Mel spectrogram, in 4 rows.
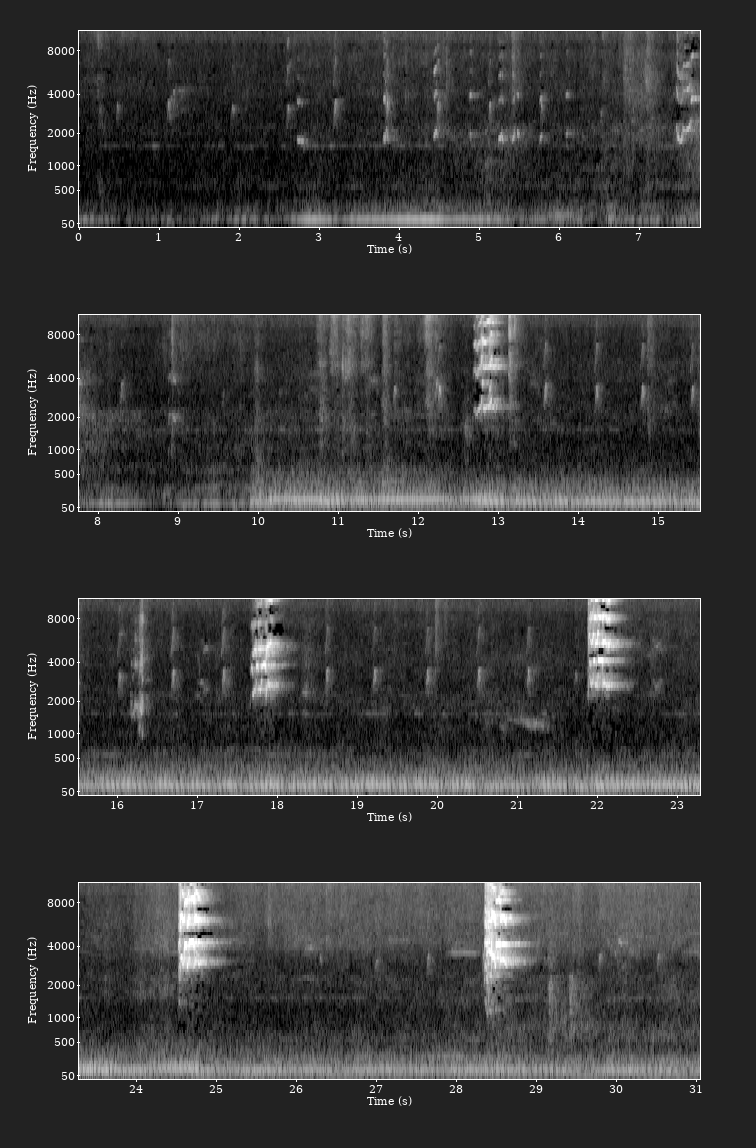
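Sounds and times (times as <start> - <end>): steady low hum: 0.0 - 31.0
harsh bird calls: 11.2 - 23.1, 24.1 - 25.2, 26.0 - 31.0.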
